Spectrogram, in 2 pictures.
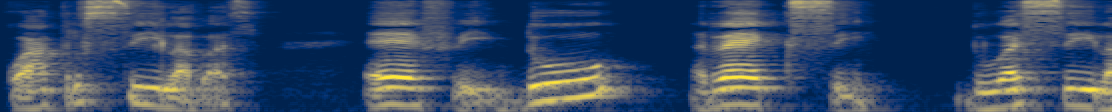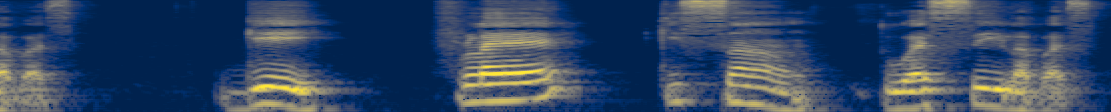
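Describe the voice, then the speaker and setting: A teacher correcting homework exercises aloud, reading answers slowly and deliberately and stretching out key words. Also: medium pitch, little pitch movement, vocal fry, dark tone.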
